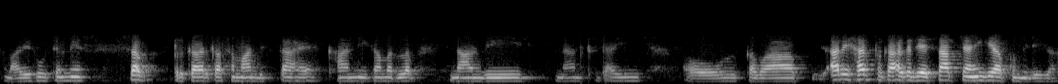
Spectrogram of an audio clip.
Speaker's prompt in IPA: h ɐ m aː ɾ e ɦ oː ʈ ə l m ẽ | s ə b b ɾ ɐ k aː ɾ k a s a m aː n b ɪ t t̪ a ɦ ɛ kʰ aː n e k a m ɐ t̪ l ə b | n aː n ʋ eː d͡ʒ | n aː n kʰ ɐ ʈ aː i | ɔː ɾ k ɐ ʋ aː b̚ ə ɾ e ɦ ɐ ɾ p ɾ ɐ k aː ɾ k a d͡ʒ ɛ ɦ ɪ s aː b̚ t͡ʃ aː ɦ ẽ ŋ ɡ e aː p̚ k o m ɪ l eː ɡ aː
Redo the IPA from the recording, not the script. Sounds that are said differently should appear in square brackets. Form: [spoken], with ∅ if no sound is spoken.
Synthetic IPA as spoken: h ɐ m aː ɾ e ɦ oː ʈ ə l m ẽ | s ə b [p] ɾ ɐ k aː ɾ k a s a m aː n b ɪ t t̪ a ɦ ɛ kʰ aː n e k a m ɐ t̪ l ə b | n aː n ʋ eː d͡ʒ | n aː n kʰ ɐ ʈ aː i | ɔː ɾ k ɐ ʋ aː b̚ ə ɾ e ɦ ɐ ɾ p ɾ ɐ k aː ɾ k a d͡ʒ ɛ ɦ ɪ s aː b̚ t͡ʃ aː ɦ ẽ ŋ ɡ e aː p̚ k o m ɪ l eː ɡ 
